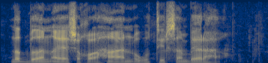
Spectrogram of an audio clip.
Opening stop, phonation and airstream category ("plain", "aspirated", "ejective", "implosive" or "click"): plain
